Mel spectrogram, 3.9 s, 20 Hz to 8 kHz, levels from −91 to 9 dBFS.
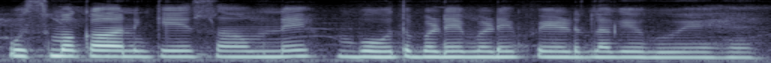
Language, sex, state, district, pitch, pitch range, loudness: Hindi, female, Uttar Pradesh, Saharanpur, 230 Hz, 220-240 Hz, -17 LUFS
